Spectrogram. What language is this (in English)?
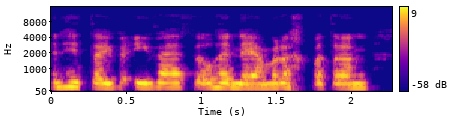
Welsh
